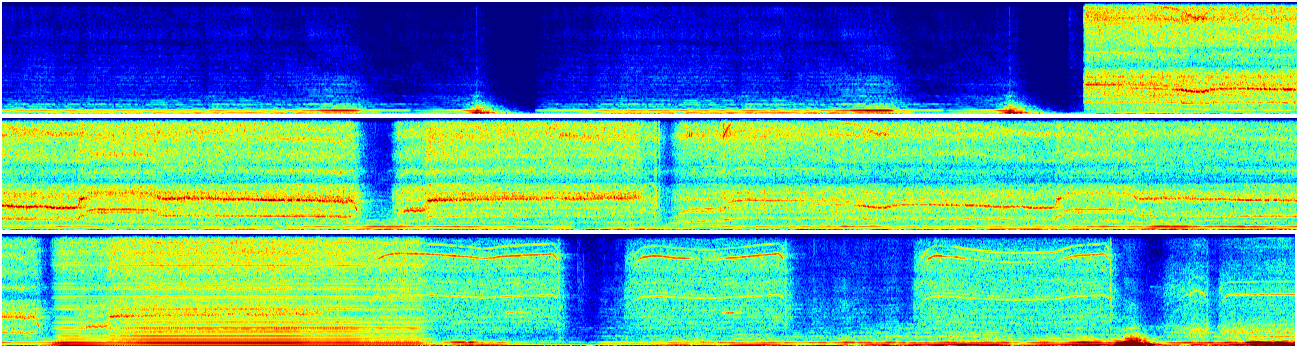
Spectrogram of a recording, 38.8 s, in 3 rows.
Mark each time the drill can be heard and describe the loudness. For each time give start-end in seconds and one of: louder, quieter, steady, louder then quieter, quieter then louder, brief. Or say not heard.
10.8-38.8 quieter.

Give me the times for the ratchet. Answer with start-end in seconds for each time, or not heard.
not heard.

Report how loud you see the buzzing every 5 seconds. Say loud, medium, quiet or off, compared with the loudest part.
quiet, quiet, quiet, quiet, quiet, medium, quiet, loud.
